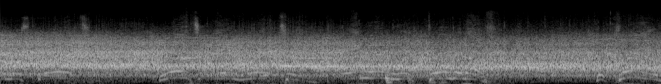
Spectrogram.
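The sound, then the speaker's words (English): A cricket crowd at the 2005 Edgbaston test match roars in a dense, continuous wall of cheering, with many voices shouting and whooping over the top, steady and loud throughout. “So you can listen to the crowd noise there and get right into it.”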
